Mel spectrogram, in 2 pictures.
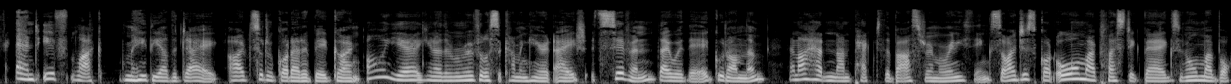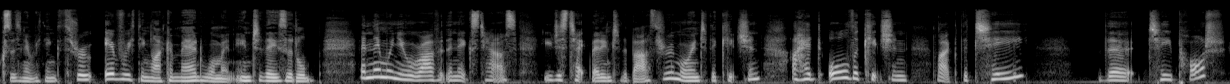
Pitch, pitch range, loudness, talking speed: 185 Hz, 160-225 Hz, -19 LUFS, 230 wpm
